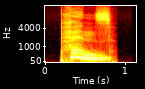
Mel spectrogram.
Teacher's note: If the plural S comes after a voiced consonant, such as n in pen, it will make the voiced sound z, pens.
